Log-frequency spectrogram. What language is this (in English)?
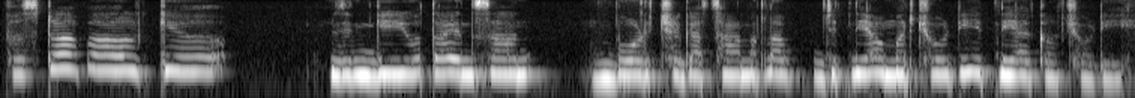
Kashmiri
